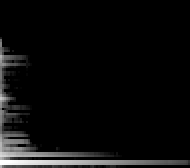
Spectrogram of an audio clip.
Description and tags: metal cracktoy crank-toy toy childs-toy musicbox
childs-toy, cracktoy, crank-toy, metal, musicbox, toy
